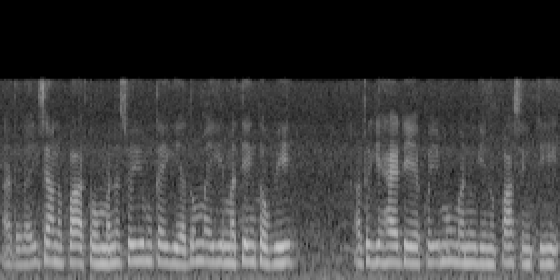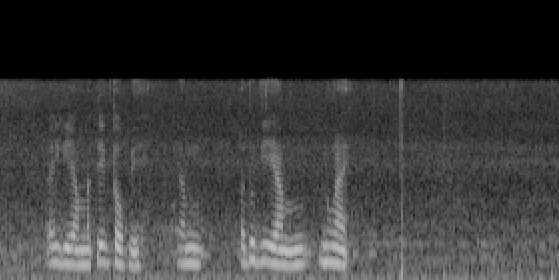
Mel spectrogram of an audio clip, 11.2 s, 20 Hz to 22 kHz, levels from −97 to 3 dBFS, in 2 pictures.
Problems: constant background noise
